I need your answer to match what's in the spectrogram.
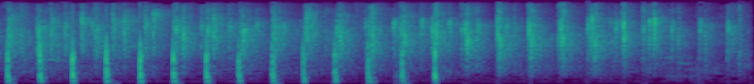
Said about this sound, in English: We let us clap our hands unto the Lord.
